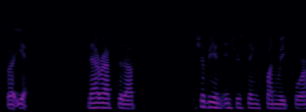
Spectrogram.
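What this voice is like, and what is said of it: Slightly hoarse voice. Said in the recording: “my voice is a bit hoarse after talking for so long”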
